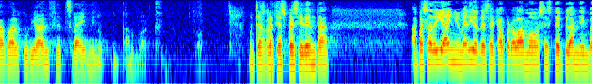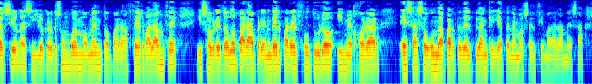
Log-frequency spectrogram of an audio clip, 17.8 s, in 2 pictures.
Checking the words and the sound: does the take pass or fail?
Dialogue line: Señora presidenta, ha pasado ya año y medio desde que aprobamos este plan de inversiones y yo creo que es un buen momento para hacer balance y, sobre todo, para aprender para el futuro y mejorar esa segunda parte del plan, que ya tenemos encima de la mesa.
pass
